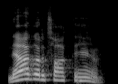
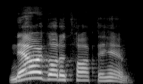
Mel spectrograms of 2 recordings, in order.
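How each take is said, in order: First: Said in the usual way. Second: "Now I go to talk to him" said loud with stress on I; loud, punchy start of the next part; louder emphasis. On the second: Shown as a demonstration.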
